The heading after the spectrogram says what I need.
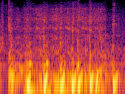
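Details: Ford Taurus convertible cold start in deep snow: the starter cranks in uneven pulses, about eight compression beats, as the cold engine struggles, then it catches and starts to run.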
